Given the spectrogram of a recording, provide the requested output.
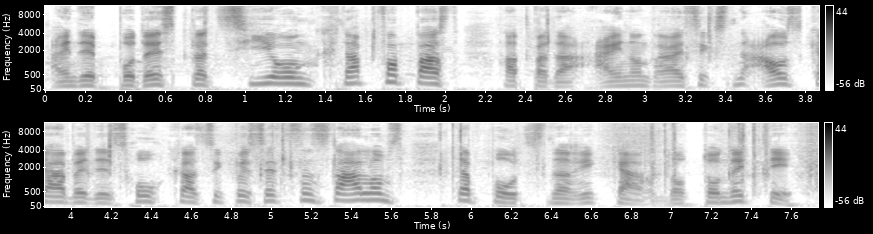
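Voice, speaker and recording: A man reading a scripted sports news report in a measured, formal way. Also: a little high, a bit bright, a little hiss or hum.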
